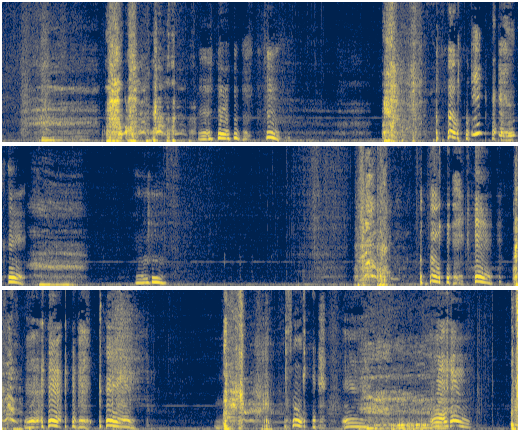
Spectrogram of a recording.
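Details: Sneezes: an adult (a baby's father) gives several sharp, explosive sneezes, each followed by the baby's bubbly giggling.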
